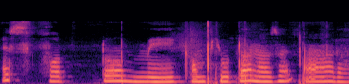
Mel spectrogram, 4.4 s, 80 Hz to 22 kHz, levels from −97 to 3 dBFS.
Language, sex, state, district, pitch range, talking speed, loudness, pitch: Hindi, female, Madhya Pradesh, Umaria, 210-240 Hz, 110 wpm, -26 LUFS, 220 Hz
